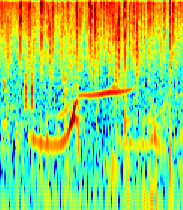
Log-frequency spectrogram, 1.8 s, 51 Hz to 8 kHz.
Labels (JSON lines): {"label": "biophony", "recorder": "SoundTrap 300"}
